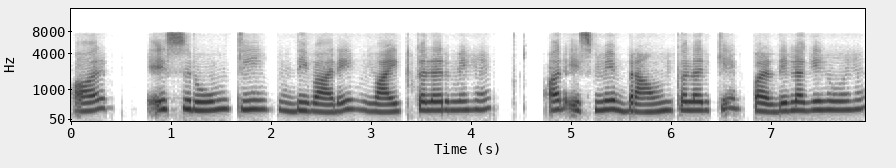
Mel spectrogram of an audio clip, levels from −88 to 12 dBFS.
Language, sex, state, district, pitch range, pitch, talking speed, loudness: Hindi, female, Chhattisgarh, Raipur, 245-280 Hz, 260 Hz, 135 wpm, -16 LUFS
